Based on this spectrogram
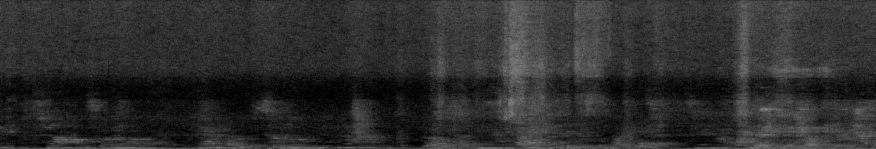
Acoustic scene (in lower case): crowded indoor space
